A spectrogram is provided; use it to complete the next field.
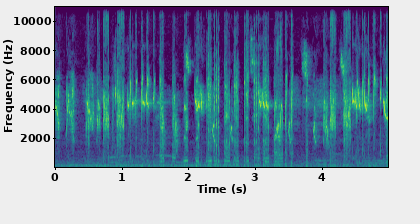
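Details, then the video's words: Black-browed reed warbler recording used as a lure sound for bird trapping: dense, scratchy chattering of rapid high notes, with some sharp whistled accents mixed in, running almost continuously with brief gaps. "SUARA PANCINGAN PIKAT BURUNG KERAK BASI ALIS HITAM"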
